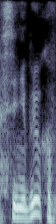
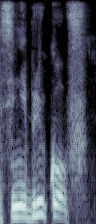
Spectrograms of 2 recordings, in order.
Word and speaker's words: Sinebrychoff: Но, как мы понимаем, что фины не могли нормально произносить фамилию и произносили не синебрюхов, как надо, а синебрюков.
